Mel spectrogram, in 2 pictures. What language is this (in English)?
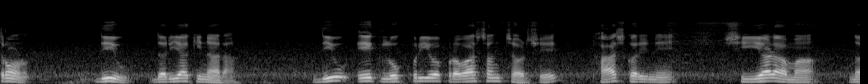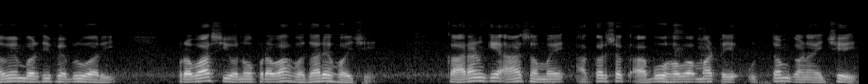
Gujarati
